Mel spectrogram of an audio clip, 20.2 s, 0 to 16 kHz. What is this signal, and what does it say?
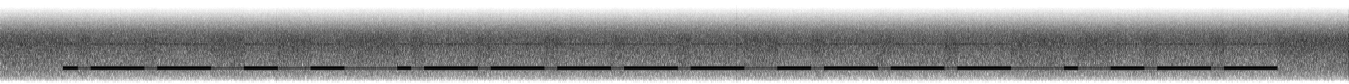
Radio time signal (WWVB), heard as a tone whose level steps once a second, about 730 Hz, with radio static. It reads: 0 0 1 1 M 0 0 0 0 0 1 0 0 0 M 1 0 0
